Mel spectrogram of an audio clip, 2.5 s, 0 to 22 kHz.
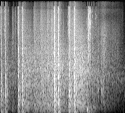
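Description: Rapid bursts of automatic gunfire from the Special Force Group 2 shooter game, several sharp volleys and single shots across a couple of seconds, loud and close with no talk over them.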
